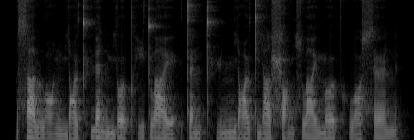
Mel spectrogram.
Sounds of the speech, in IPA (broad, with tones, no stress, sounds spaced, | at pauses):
s ä˥˨ ɻ w ɑ˨˩ ŋ m j ɑ˨˦ ʊ̯ t̪ʰ ɥ ɛ˥˨ n m j o˥˨ ʊ̯ pʰ i˨˦ t̪ w a˥˨ ɪ̯ | t̪ ə˨˦ n t̪ʰ y˨˦ n n̪ j ɑ˨˦ ʊ̯ t̪ j ä˨˩ ʂ ɑ˥˨ ŋ s w a˨˦ ɪ̯ m o˦ ʊ̯ pʰ w ɔ˨˦ s ə˨˩ n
